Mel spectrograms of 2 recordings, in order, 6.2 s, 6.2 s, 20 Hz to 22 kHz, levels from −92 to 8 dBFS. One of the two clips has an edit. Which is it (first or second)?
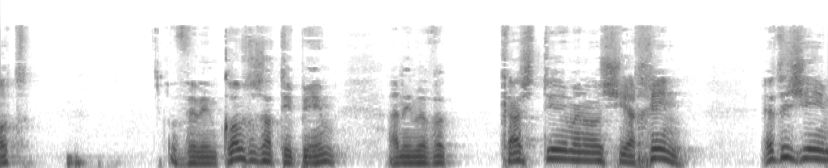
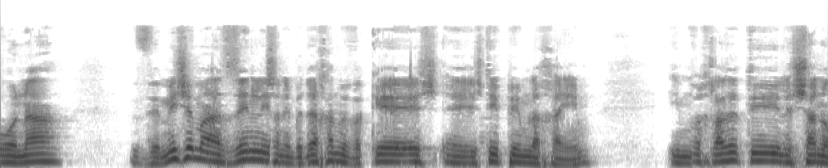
second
